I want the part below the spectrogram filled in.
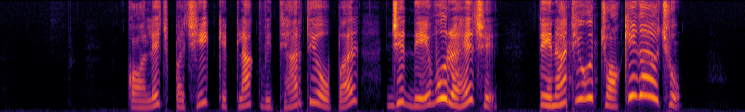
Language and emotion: Gujarati, surprised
